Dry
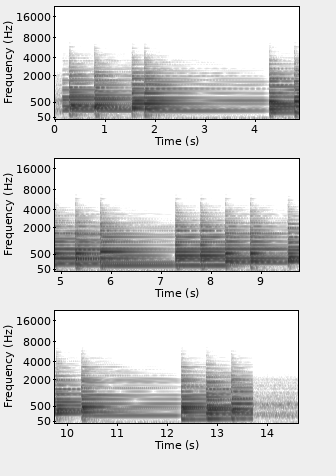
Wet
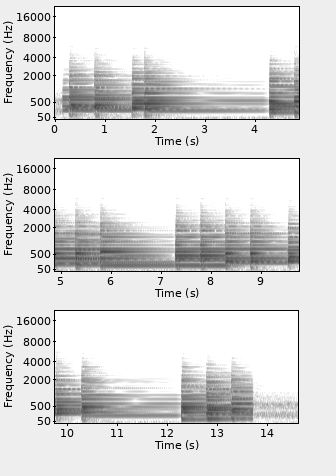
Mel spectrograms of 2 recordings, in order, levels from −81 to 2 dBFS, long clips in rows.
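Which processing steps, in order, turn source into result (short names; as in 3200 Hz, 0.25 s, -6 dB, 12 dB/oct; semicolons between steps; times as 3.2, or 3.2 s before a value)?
low-pass opened by the level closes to 680 Hz, open at -14 dBFS; gain -7.5 dB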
